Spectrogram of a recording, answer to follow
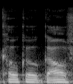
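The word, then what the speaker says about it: Coco Gauff: Next one, I got Coco Golf.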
